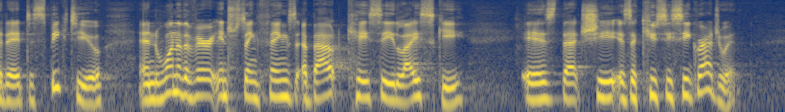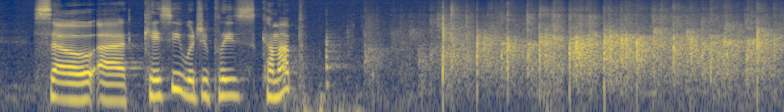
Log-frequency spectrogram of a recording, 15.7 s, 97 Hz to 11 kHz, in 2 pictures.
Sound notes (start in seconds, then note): 11.4 applause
